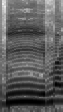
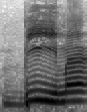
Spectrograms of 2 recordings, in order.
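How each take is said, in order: First: The final vowel is short. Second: The final vowel is long. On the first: The speaker calls it wrong. "bukan bima gitu tak" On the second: The speaker calls it right. "Ma tu bunyi ma dan panjang"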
